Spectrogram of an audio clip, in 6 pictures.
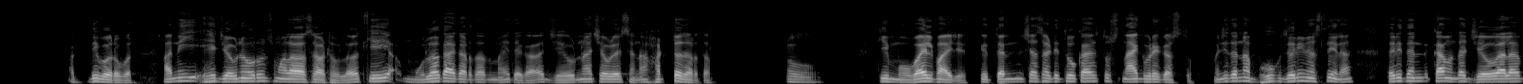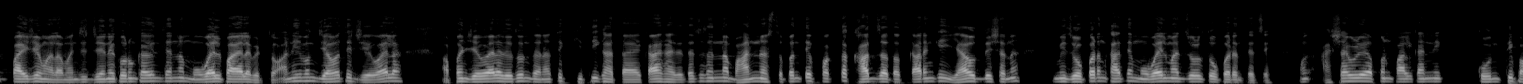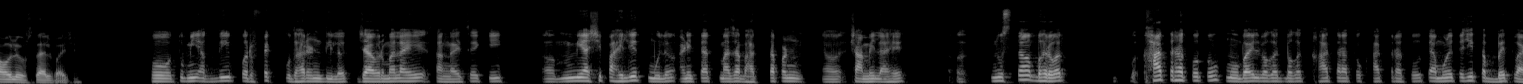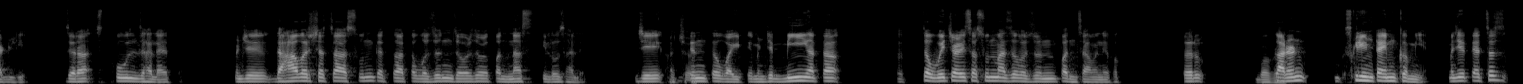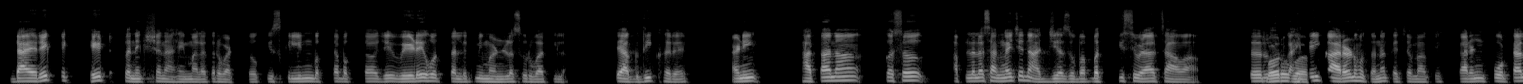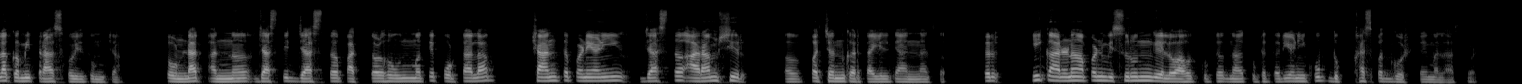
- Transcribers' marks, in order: tapping; other background noise
- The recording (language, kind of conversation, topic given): Marathi, podcast, मुलांसाठी स्क्रीनसमोरचा वेळ मर्यादित ठेवण्यासाठी तुम्ही कोणते नियम ठरवता आणि कोणत्या सोप्या टिप्स उपयोगी पडतात?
